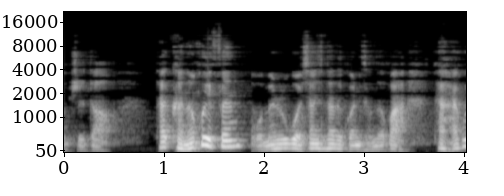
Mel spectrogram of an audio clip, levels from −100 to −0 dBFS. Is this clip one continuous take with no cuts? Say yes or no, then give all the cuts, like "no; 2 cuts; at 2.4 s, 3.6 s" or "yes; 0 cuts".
no; 1 cut; at 1.9 s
